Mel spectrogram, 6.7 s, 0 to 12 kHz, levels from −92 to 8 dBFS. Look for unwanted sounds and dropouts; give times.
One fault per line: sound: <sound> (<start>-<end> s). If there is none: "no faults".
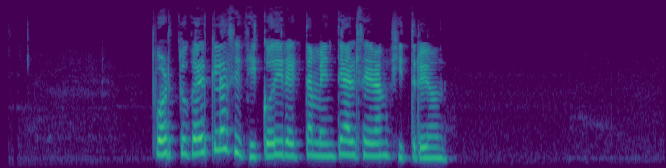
no faults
